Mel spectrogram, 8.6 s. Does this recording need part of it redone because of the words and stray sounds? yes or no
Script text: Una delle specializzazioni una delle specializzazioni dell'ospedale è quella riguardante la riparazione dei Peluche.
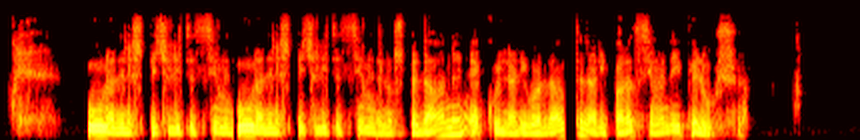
yes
